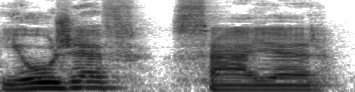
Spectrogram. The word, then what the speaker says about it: József Szájer: Making sure that everyone would get the correct news, Hungarian journalist Sándor Siros gave a quick tutorial in how to pronounce his name. József Szájer.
